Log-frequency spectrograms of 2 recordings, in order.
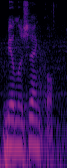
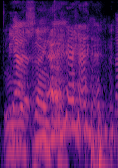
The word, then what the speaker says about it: Mielnichenko: But you have to say it like Mielnichenko. – Mielnichenko. – Like you're slightly threatening.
